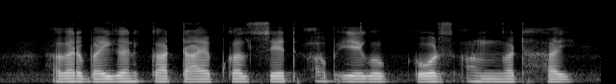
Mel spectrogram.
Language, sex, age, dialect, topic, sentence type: Magahi, male, 18-24, Southern, agriculture, statement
